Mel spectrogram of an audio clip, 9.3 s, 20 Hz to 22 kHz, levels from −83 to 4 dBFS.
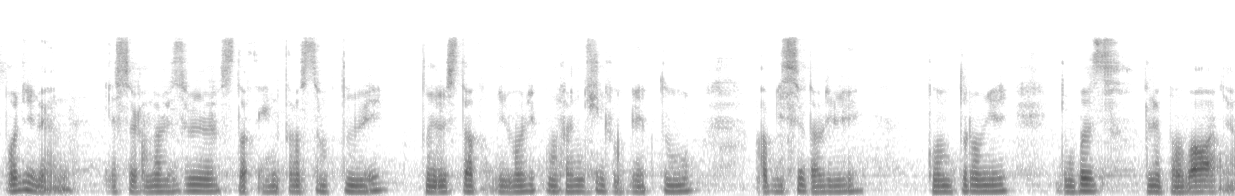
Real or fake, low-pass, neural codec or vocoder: fake; 9.9 kHz; autoencoder, 22.05 kHz, a latent of 192 numbers a frame, VITS, trained on one speaker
